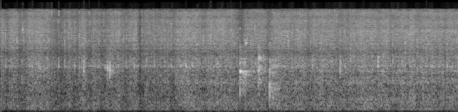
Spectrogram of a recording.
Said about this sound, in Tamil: வெங்காயத்தை வசக்க போகிறோம்.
